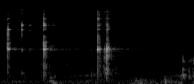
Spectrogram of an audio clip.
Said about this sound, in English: So I'm going to start with some pebbles and some sand to give us a base. And then I'm going to stick the big rocks in here. Now I'm going to put this one this way.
